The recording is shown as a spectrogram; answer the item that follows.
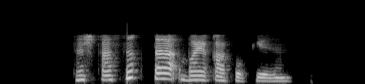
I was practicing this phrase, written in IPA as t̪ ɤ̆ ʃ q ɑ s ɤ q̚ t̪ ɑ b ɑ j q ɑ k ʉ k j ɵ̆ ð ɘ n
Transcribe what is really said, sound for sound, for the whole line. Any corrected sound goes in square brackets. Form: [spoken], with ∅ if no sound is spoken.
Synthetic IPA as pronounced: t̪ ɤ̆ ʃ q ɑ s ɤ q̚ t̪ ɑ b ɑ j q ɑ k ʉ k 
